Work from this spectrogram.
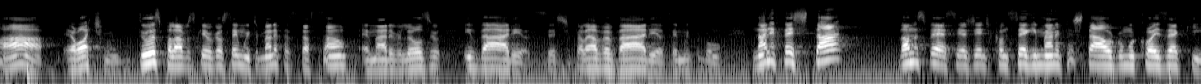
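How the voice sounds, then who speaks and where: A man with a non-native accent speaks at a moderate pace in a fairly high pitch, with lively intonation and big swings in loudness. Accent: foreign accent in Portuguese. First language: English (speaking Portuguese). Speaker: professor. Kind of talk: lecture. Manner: halting.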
